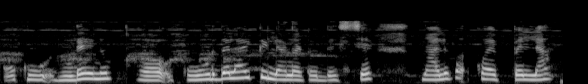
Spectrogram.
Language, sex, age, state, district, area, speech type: Malayalam, female, 30-45, Kerala, Kozhikode, rural, spontaneous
